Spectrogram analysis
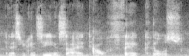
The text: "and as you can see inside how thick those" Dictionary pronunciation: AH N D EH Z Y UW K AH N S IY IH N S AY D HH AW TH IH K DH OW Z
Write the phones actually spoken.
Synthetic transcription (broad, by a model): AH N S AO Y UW K AH N S IY IH N S AY D HH AW TH IH K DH OW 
